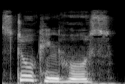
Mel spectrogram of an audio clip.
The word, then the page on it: stalking horse: British English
